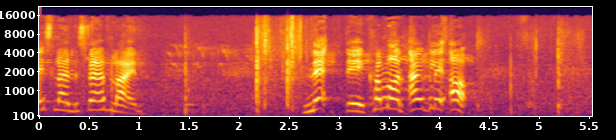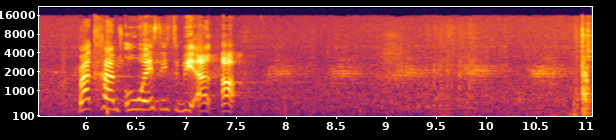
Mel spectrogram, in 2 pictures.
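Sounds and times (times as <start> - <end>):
distant bird calls: 0.0 - 11.0.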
